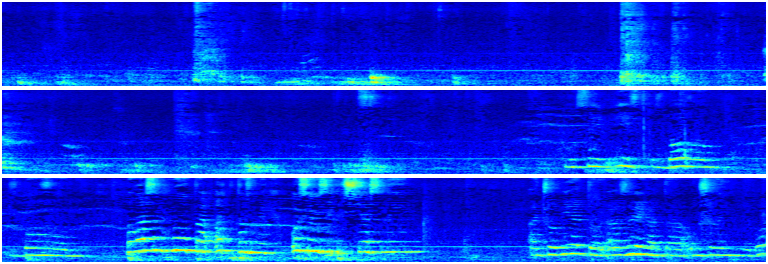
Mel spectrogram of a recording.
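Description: Children speak on a stage through microphones, echoing in a large hall.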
